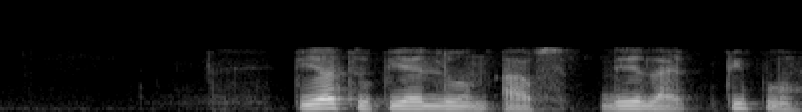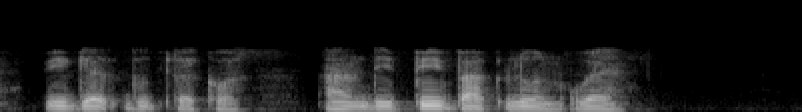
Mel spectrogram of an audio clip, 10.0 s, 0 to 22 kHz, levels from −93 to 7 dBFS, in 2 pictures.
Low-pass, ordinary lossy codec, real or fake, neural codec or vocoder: 3.6 kHz; MP3, 32 kbps; real; none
